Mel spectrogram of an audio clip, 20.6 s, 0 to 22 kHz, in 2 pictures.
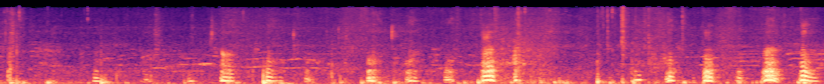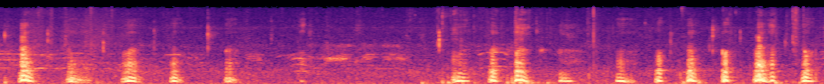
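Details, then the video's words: A 2014 Pembroke Welsh Corgi puppy at play against a hand; soft, low grunting growls in clustered bursts with pauses between runs, plus faint background voices. "cute puppy Vs. hand / コーギー子犬 Vs 手 welsh corgi pembroke"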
